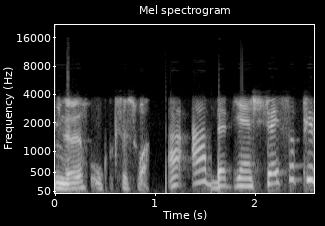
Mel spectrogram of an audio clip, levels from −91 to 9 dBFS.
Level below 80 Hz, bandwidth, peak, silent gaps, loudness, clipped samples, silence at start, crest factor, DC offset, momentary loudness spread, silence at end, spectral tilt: -50 dBFS; 7.4 kHz; 0 dBFS; none; -19 LUFS; under 0.1%; 0 s; 18 dB; under 0.1%; 8 LU; 0 s; -7 dB/octave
